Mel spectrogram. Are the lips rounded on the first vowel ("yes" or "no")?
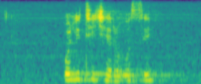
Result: yes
